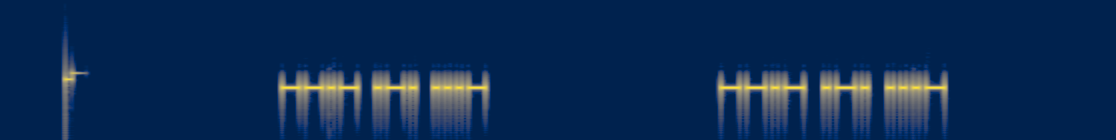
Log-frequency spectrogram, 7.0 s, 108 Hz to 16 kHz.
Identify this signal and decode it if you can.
Morse code, heard as a keyed tone, about 33 wpm, 700 Hz. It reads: QRV QRV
